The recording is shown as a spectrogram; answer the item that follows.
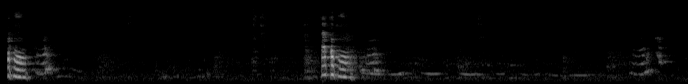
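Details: A pet blue-and-gold macaw says "peek-a-boo" in three short, voice-like bursts a few seconds apart, hoarse and nasal, with a soft trailing tone between them in a quiet room.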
